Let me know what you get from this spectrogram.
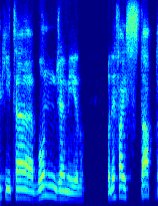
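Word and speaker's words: كِتَابٌ: So if I say kitabun, I don't put kaf. ta, alif, ba, noon. La. I just pronounce it as a noon. I say kitabun.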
